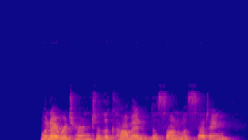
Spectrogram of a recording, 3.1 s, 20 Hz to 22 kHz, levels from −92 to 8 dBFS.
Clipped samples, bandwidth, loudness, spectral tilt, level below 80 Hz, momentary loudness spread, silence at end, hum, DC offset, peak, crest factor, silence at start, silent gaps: under 0.1%; 7.8 kHz; -31 LUFS; -5.5 dB/octave; -80 dBFS; 9 LU; 0.25 s; none; under 0.1%; -12 dBFS; 20 dB; 0.5 s; none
